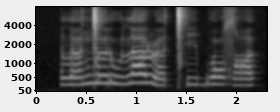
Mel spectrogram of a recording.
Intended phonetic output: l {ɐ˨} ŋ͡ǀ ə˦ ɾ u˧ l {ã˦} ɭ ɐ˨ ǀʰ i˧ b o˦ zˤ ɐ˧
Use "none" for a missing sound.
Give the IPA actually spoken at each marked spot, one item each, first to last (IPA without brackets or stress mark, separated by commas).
ɐ˨˦, a˦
